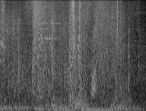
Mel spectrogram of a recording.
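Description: Bombarda explosion spells in the video game Hogwarts Legacy, with dull booms and thuds landing among the clatter of battle, while a voice talks over the action.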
